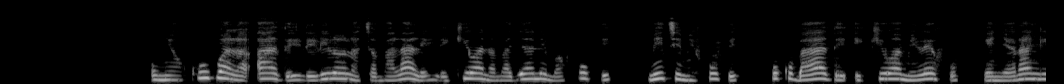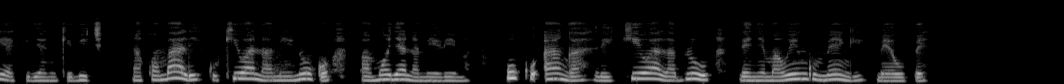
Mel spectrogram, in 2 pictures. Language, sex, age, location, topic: Swahili, female, 36-49, Dar es Salaam, agriculture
